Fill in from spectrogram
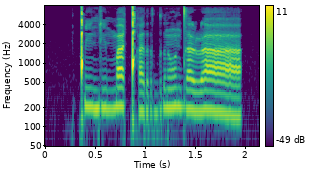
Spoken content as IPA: ǃĩːɡĩːma ǃʰarɡrõ daːɭaː

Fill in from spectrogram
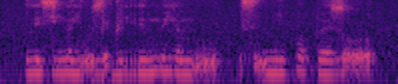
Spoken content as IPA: lʲosʲɯnøjṵ zḭɖyrʲu myjømṵ | sḭmi popø zo̰

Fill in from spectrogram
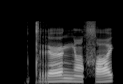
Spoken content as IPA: trɜŋĩsˤe

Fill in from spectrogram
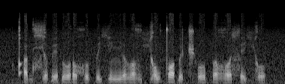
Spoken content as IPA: qʼə˞dɕə ɗeɗoɾɔχʷə˞ peçeɲəðɔz çɔwtɔ ɗət͡ʃʼo pəʁʷə ɬeço

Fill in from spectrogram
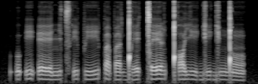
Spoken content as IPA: ʔuʔi ʔeːnʲut͡sʼipiː pæpæɡ͡ǃeːǀeːɳ ǃʰɒ jiːɡiːɡiŋ͡ǃõ

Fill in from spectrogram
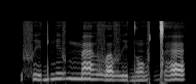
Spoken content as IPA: fi˧dŋi˥vmːæ̃˥ vɐ˧vi˩dõ˧v ɡ͡ǀæ˥

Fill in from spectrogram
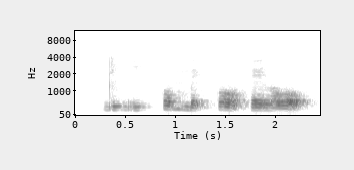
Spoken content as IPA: dibi kːɔmːɛkːɔ | ɛlɔ

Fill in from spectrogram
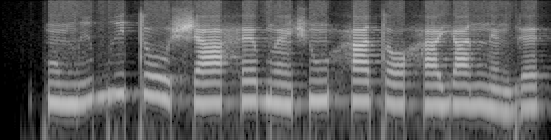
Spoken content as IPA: kũ˨mi˨˦bi˦ to˦˨ ʃa˧ hɛ˦bɛ̃˧ʃũ˦ ha˦tɔ˧ ha˧ja˧nɛ̃˨ɡɛ˧

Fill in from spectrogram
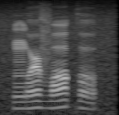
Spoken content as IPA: ŋʷə˞ vɔko

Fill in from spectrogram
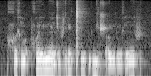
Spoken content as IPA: χʷi˨xmɔ̰˨pχʷĩ˦d mʲɛ̃˦˨dʏ˨ frɪ˦ǀʰi˦˨pḭ˦ bʲo˨ʃɔ̰˨ʊ̯mʲɔ˨mʏ˨x ŋĩ˦f

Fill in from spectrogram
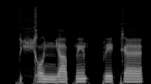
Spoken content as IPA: çɔ˩˧˩ɲa˩˧˩ pẽ˧˥˧pːe˧˥˧kæ˥

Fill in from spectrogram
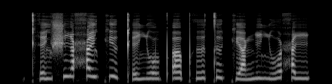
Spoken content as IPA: kʰe˩lʲ ʃi˥ħe˥lʲkʲɨ˥˩ kʼe˩ ʎu˩lˠpʼɐ˧pʰɨ˩˥ tɨ˧kʲa˩ ŋi˧ʎu˩˥ħi˧

